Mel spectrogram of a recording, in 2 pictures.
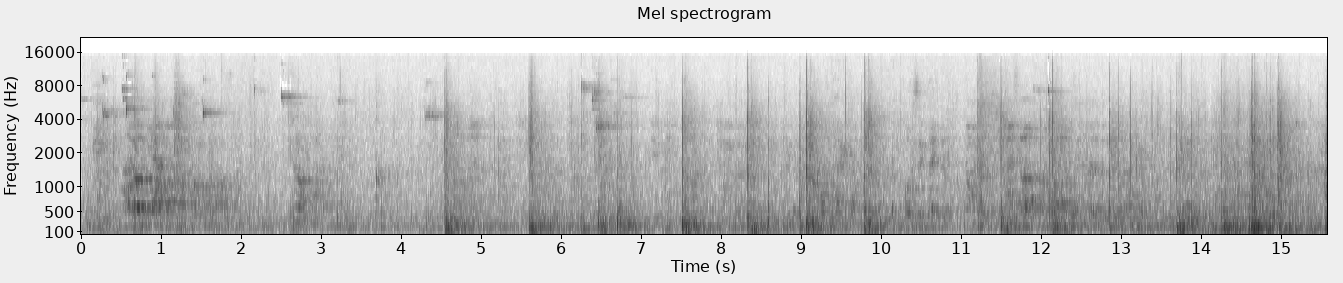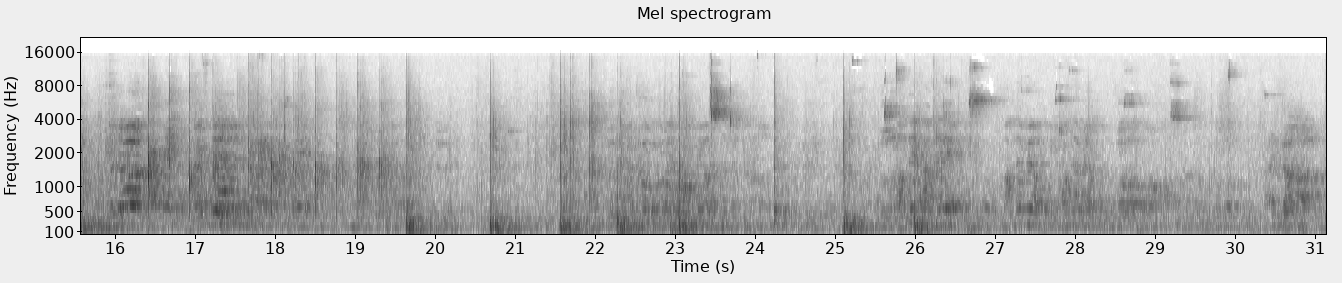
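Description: Basketball game on a wooden gym floor: the ball bouncing and dribbling in frequent short thuds, with players' footsteps and voices calling out.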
